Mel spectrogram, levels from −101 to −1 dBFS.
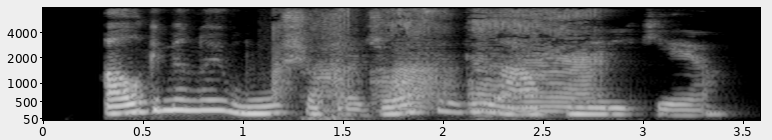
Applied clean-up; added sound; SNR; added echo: classical method log-MMSE.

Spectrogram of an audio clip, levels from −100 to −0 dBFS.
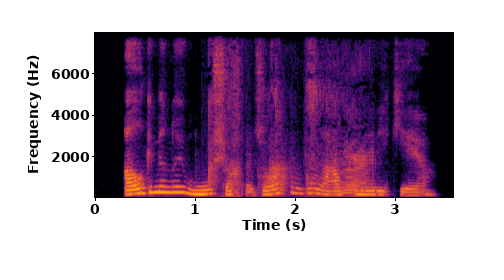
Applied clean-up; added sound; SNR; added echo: neural mask model RNNoise.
